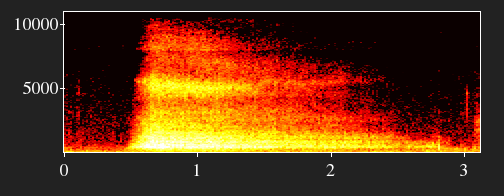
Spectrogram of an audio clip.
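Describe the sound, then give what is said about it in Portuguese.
A deep breath is taken during a guided breathing exercise: a single long, airy rush of breath starts abruptly, stays loud and then slowly tapers off over a few seconds. “Puxa o ar. Enche tudo que você pode. Prende.”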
